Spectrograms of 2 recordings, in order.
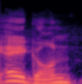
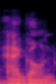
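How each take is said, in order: First: "Agon" said as AY-gon, long a; alternative pronunciation. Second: "Agon" said the speaker's habitual way, AG-on with short a; usual pronunciation. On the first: Player offering another possible reading, "Agon" as AY-gon. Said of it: "Could be Agon". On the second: Player giving their assumed name for the wastes, "Agon" as AG-on. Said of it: "I've always assumed it's pronounced". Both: Shown as a demonstration.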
